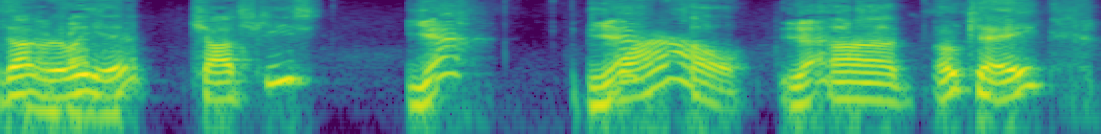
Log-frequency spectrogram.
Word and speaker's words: Chachkis: Chachkis. Like Chachkis. tchotchkes, like little things. Yeah, but Yeah. ch say it again. Tchotchkes. Say tchotchkes is fine. Is It's that no really problem. it? Chachkis?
